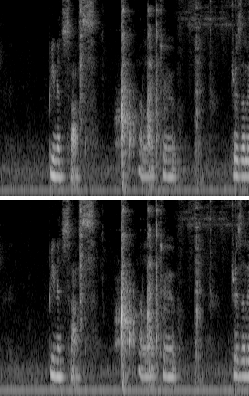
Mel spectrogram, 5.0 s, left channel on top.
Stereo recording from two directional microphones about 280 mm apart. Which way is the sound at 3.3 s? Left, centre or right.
Centre.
